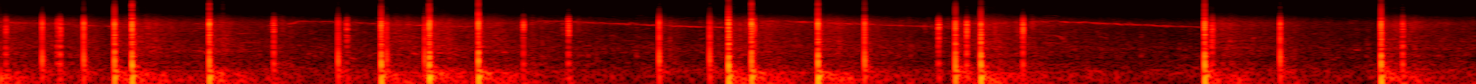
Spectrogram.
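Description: Aerial firework shells bursting in quick succession: a rapid series of sharp bangs, at times several a second, with a high whistle that slides down in pitch again and again.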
